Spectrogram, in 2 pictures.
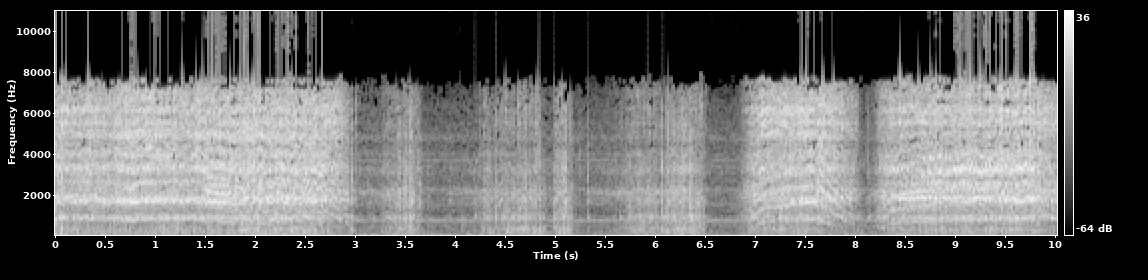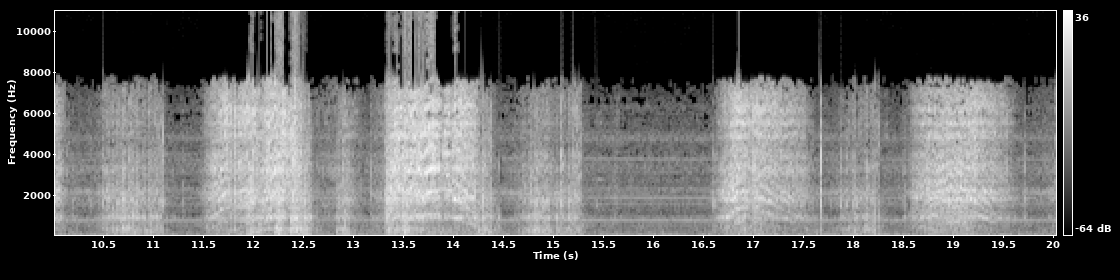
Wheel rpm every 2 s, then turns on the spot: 220, 100, 20, 70, 140, 70, 100, 50, 30, 40.
2-6 14-16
